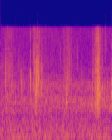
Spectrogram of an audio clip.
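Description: Footsteps crunching on road salt scattered over a concrete walkway, about two steps a second, over a steady low rumble.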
